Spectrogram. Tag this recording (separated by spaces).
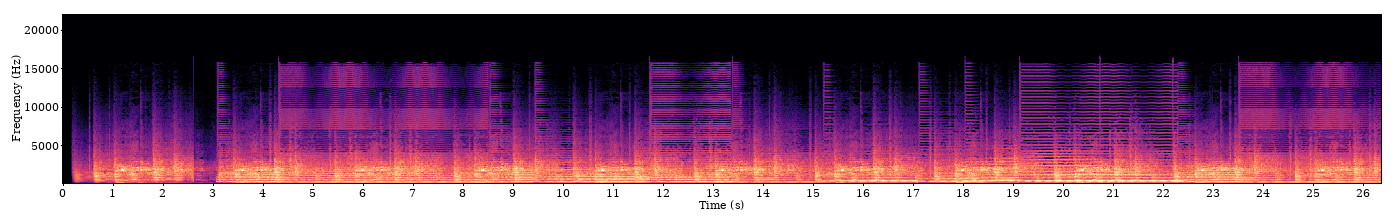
electro loop triphop trip hop voice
